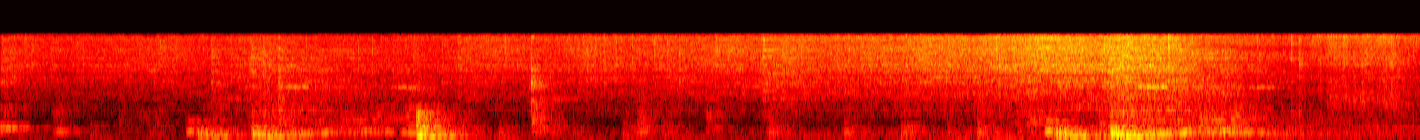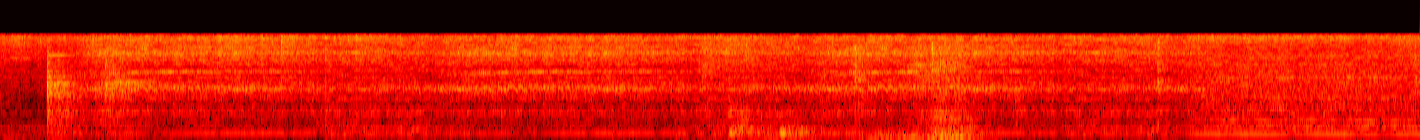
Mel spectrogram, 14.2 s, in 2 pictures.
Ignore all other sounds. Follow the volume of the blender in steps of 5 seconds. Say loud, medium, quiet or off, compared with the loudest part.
off, loud, loud.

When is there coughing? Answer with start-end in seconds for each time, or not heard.
not heard.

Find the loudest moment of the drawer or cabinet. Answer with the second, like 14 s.
6 s.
